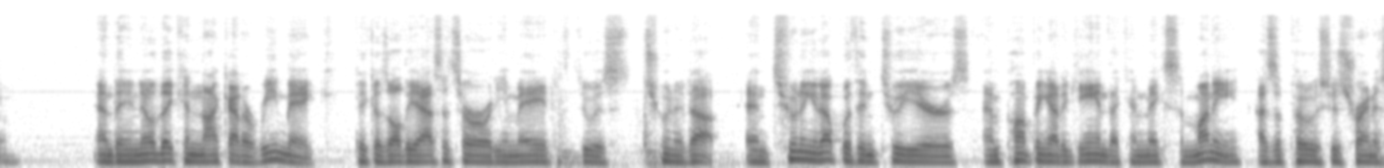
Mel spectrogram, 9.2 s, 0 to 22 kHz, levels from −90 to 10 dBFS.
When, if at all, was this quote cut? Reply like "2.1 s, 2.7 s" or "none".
2.3 s, 3.7 s, 4.9 s, 8.3 s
